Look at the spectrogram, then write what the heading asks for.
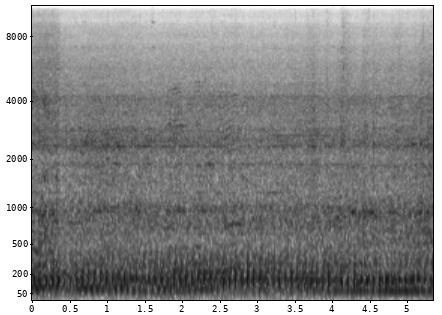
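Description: Steady rumble of a moving passenger train, heard inside the coach.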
